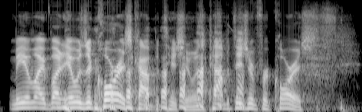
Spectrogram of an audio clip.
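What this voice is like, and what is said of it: New York accent. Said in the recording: “the New York accent”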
